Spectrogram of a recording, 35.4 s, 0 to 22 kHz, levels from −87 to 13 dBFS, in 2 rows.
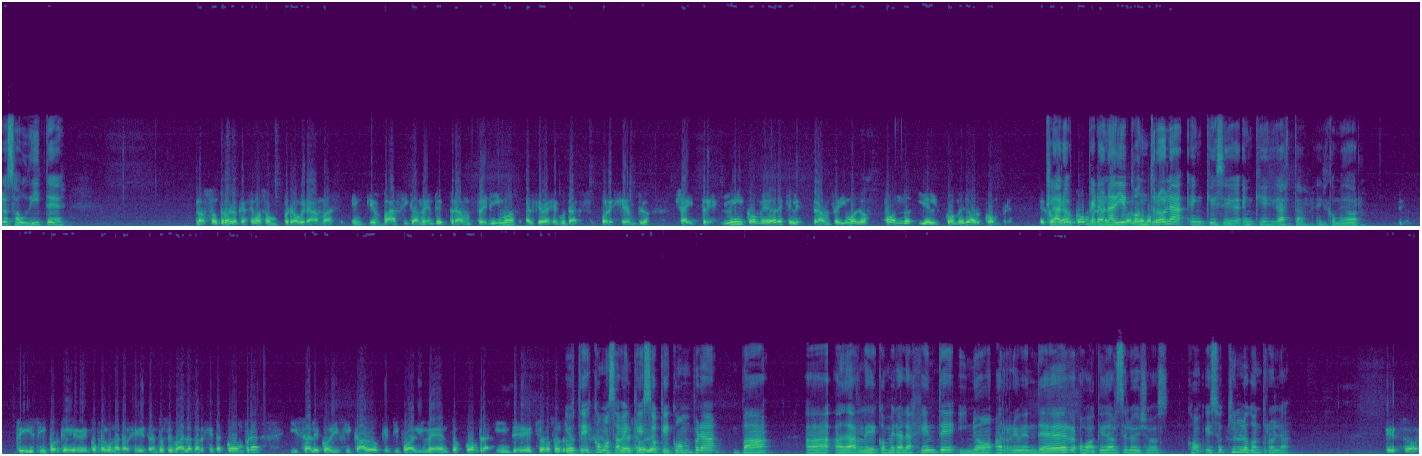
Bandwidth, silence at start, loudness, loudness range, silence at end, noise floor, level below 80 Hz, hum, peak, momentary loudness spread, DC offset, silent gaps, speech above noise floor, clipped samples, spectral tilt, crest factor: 11.5 kHz; 0 s; -18 LUFS; 4 LU; 0 s; -53 dBFS; -54 dBFS; none; -2 dBFS; 9 LU; under 0.1%; none; 36 dB; under 0.1%; -5.5 dB/octave; 16 dB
